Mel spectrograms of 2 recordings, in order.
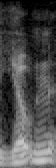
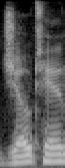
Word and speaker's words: Jotun: kin ancestry and yes it's called yoten not Jan which I've heard people mispronounce it like that link to the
